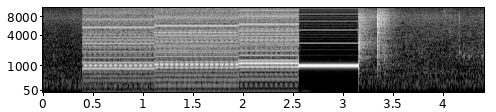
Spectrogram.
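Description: Edited-in electronic sound effect: three synth tones, each a step higher, then a short, louder pure beep.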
